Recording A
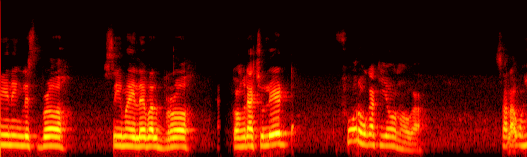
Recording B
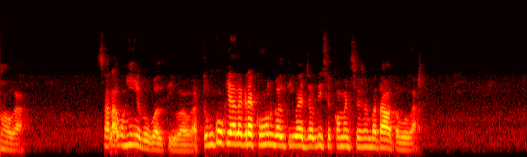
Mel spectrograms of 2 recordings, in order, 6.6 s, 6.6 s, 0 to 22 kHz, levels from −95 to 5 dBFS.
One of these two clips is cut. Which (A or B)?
A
